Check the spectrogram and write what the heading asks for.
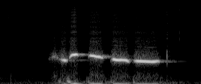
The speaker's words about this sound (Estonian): olen proovinud vilistada, aga ei lähe.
